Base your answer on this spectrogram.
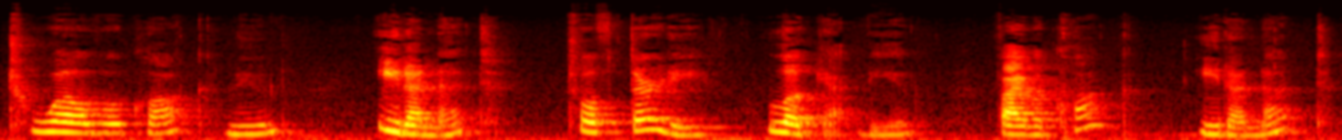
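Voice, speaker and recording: A woman reading a children's picture book aloud like a teacher, deliberate and emphatic, drawing out words and adding explanatory asides. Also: on the high side, darkish tone. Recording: echoey room, faint background noise.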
